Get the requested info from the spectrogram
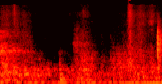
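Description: Cardboard shipping box being handled and its flaps pulled open: faint rustling and scraping, with one short sharp click near the end.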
